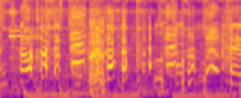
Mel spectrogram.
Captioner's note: girl laughs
